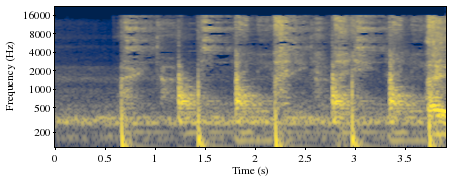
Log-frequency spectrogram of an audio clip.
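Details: Rhythmic music with heavy drum beats and percussion hits repeating roughly twice a second, with no animal voice heard.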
